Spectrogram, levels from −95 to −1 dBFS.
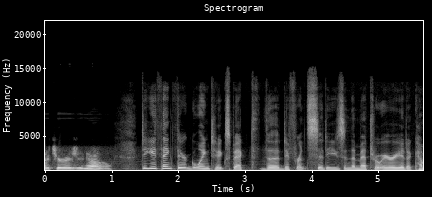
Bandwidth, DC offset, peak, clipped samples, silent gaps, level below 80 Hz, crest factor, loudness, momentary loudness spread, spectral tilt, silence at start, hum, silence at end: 14.5 kHz; under 0.1%; -10 dBFS; under 0.1%; none; -62 dBFS; 14 dB; -26 LUFS; 6 LU; -5.5 dB/octave; 0 s; none; 0 s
